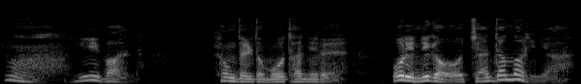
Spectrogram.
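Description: Husky, animated old king. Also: medium pitch, unhurried, no room sound. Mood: solemn, resigned. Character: elderly king father, anxious and stern. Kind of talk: children's puppet theatre acting.

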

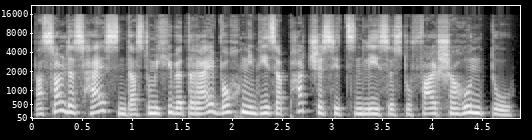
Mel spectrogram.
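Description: Brutal male burglar, blustering and demanding, voiced by a woman narrator, raised and loud. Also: mid-range voice, brisk, close to an everyday voice. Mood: angry. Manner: blustering, accusing. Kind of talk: audiobook character voice.

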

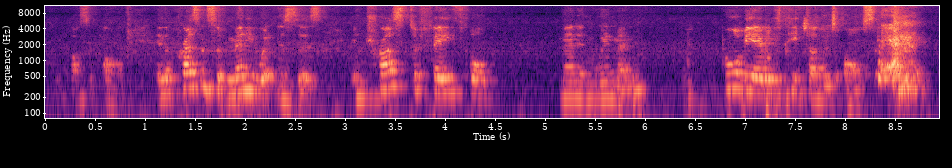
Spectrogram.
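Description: A woman's voice: medium pitch, a little mellow. A woman giving a conversational talk from a lectern to an audience in a meeting room, often repeating words as she goes. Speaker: speaker giving a history talk. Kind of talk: presentation at a lectern. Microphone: far camera at the back of the room. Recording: roomy hall from far off, faint hum.

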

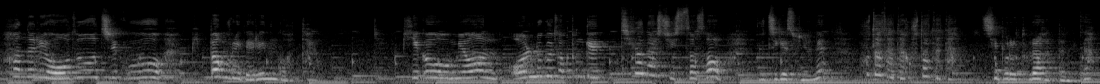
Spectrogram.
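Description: A woman storyteller narrating for children in an expressive, sing-song way with drawn-out words. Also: sits high. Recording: echoey room with music behind.

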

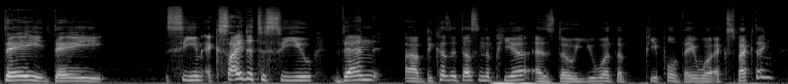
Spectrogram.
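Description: A man's voice: on the high side, expressive, measured pace, fairly bright tone. Middle-aged man running a tabletop game. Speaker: game master. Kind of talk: explanatory tabletop scenario narration. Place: small home room, on a video call.

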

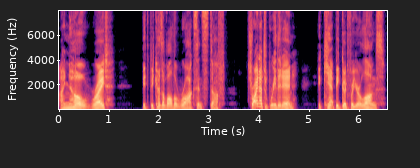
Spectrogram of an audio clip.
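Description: An actor playing a friendly, frail young debt laborer, gentle and resigned, in an anime dub. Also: male voice, a little high, expressive, normal speed, no room sound, clean studio sound. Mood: resigned, kindly.

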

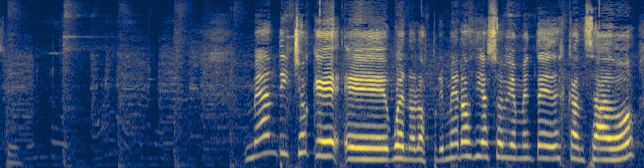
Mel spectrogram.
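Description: A high-pitched woman in her thirties chats in a lively, storytelling way on a live outdoor TV link. She speaks into a handheld mic on a street. A faint music bed runs underneath. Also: unhurried. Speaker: TV show host on a live remote link. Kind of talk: casual live TV chat.

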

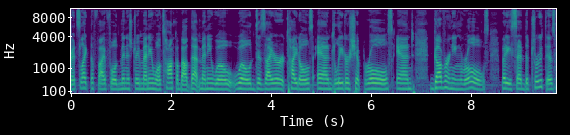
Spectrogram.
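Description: A woman with a nasal, sinusy voice giving an informal spiritual teaching. She talks earnestly and keeps checking in with the listener. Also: on the low side.

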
